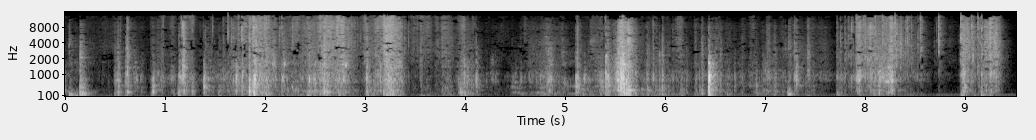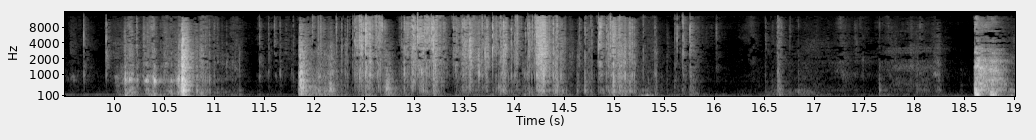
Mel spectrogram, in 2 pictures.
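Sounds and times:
foil wrappers tearing and crinkling: 1.4 - 4.0, 7.7 - 9.5, 10.1 - 16.0.

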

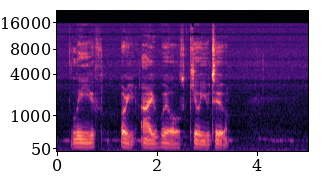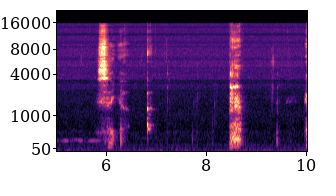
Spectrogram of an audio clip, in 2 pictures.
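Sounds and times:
man clearing his throat: 8.5 - 8.8.

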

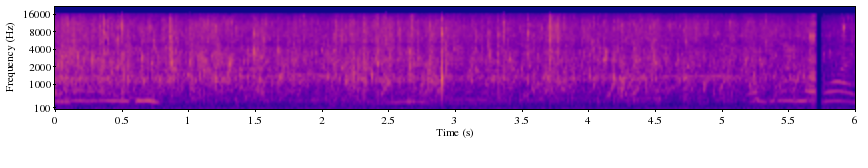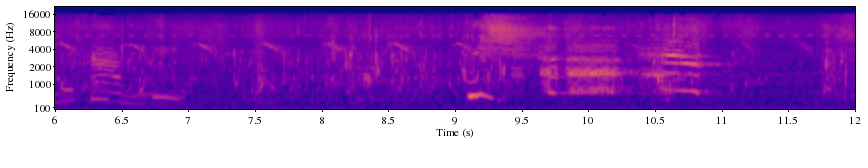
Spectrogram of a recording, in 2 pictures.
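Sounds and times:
rooster crowing: 9.6 - 11.0.

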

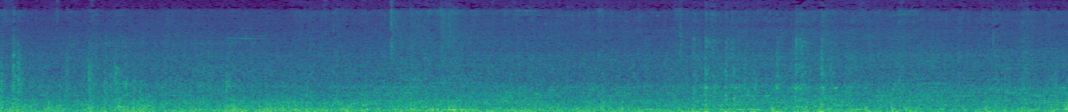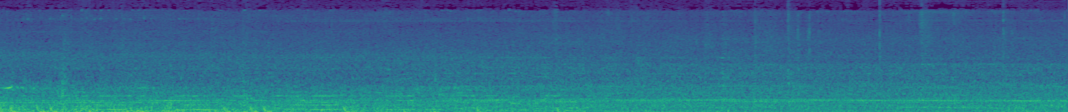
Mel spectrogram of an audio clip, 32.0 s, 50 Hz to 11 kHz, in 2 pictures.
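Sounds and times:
tram wheels rumbling on rails: 0.0 - 32.0.

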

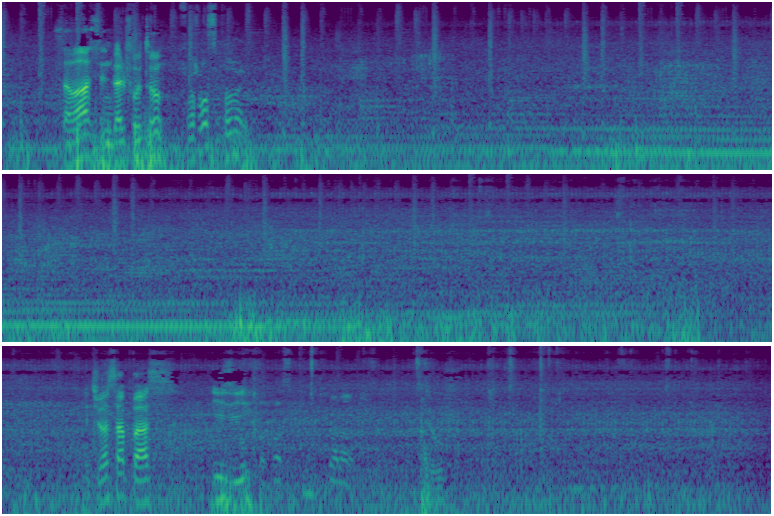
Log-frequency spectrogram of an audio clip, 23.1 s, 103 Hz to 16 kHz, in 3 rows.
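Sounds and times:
engine running at low revs: 0.0 - 23.0.

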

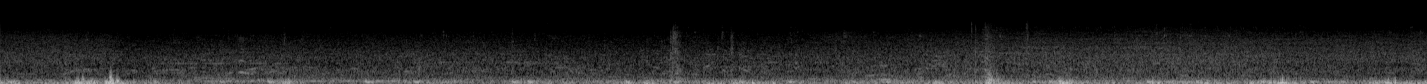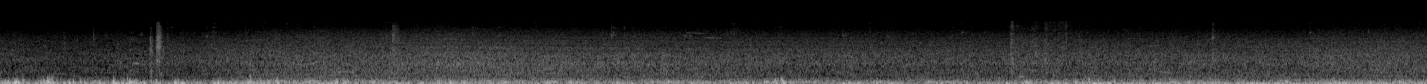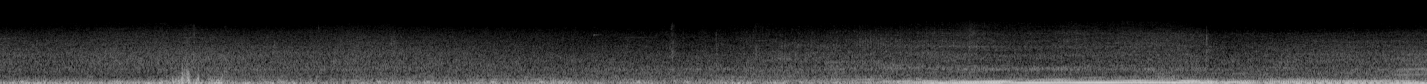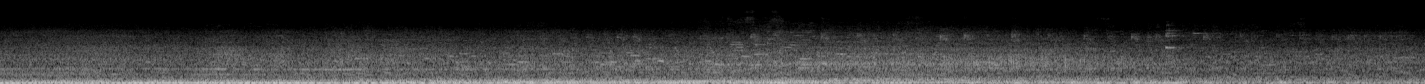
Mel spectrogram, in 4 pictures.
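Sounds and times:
people talking: 0.0 - 13.4, 40.6 - 57.0
wind rumbling on microphone: 0.0 - 57.0.

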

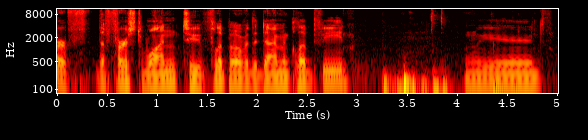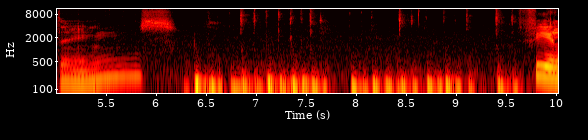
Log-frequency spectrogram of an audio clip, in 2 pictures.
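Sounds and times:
fast typing on keyboard: 3.4 - 4.7, 6.4 - 9.7.

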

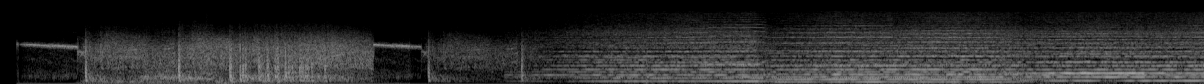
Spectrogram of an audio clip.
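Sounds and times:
firework crackling: 0.2 - 5.5
firework whistle: 0.2 - 5.5
firework bang: 0.8 - 5.4.

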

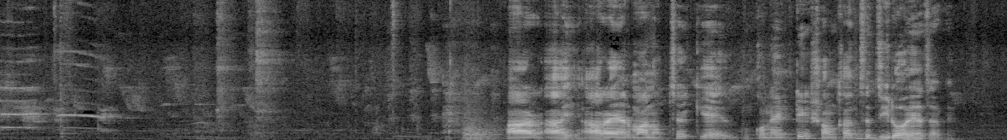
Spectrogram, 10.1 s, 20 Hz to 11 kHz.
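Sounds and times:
faint rooster crow: 0.0 - 1.5.

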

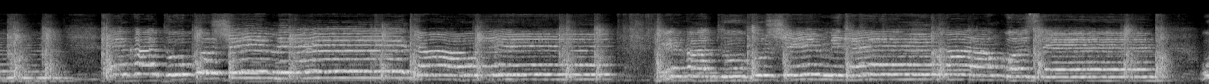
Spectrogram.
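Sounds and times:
hand-clapping: 0.0 - 12.0
voices singing together: 0.0 - 12.0.

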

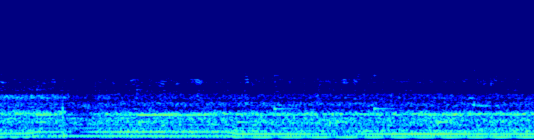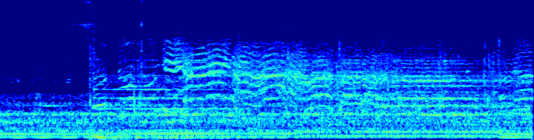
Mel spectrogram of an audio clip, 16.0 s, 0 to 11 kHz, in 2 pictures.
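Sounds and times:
airliner cabin drone: 0.0 - 16.0.

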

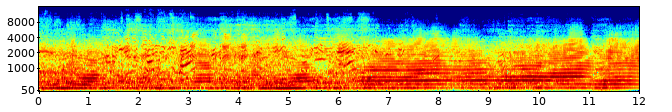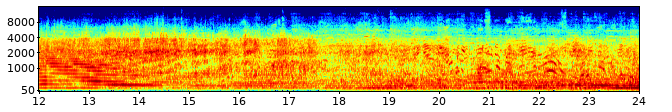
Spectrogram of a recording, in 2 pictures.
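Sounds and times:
propeller plane engine at power: 0.0 - 24.0.

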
